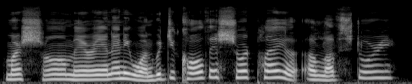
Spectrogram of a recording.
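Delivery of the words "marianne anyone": normal talking voice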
